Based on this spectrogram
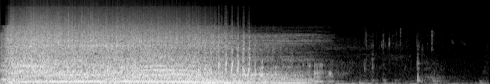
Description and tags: cloverfield roar
a monster roar type deal.
kind of reminded me of the monster from clover field.
cloverfield, monster-roar, roar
